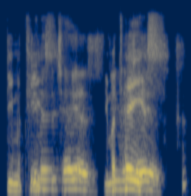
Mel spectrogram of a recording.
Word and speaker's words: DeMatteis: JM DeMatteis. DeMatteis.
